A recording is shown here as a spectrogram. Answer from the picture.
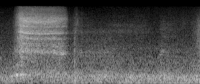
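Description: A man's short hissing breath sound made with the mouth, lasting about half a second near the start, followed by low room noise.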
